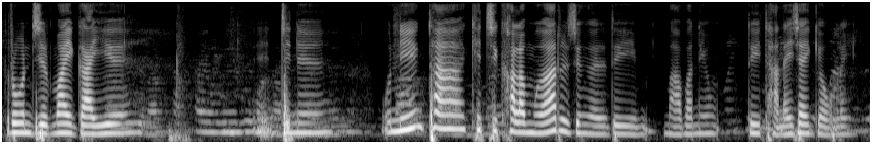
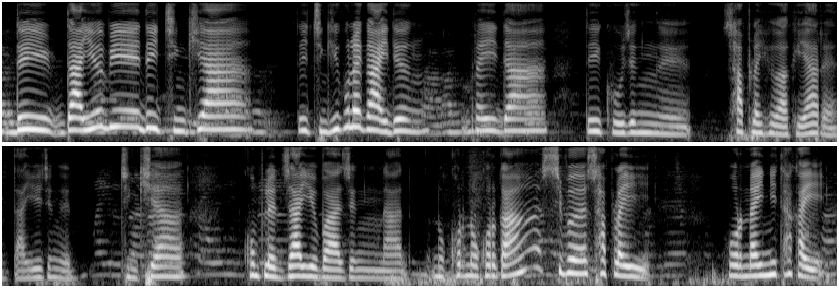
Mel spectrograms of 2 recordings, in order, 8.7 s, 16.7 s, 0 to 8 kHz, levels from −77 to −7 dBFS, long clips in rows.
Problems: none marked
